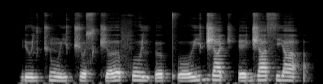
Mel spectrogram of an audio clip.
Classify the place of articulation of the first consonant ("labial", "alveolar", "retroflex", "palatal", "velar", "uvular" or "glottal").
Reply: alveolar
